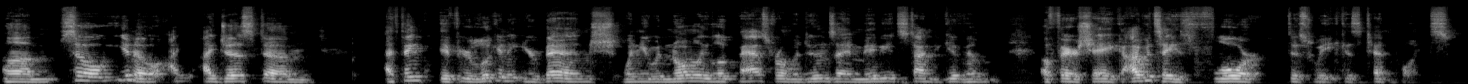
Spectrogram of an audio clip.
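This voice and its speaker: A man's voice: medium pitch, fairly even intonation, a little slow, a bit bright, poor audio. A man co-hosting a fantasy football podcast, talking casually with frequent hesitations and fillers. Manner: chatty, hesitant, many ums and you-knows. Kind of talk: casual sports analysis chat.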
